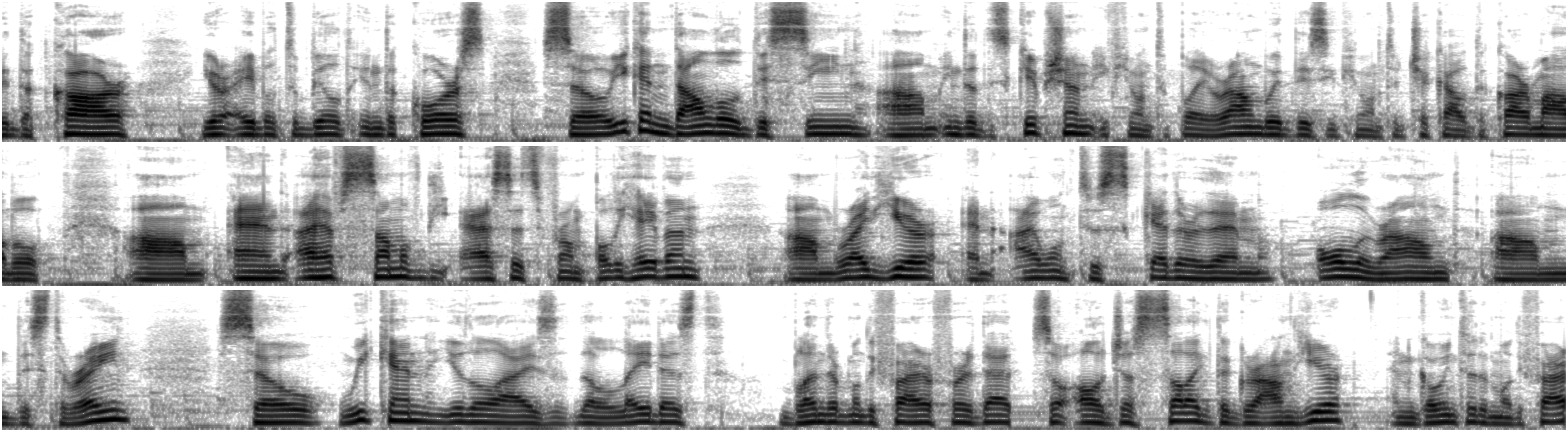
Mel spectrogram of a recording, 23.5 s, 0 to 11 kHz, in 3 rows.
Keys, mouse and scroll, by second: 8.5-8.9 scroll down 4, 9.7 scroll down 1, 10.0 middle click, 10.5-10.9 shift+middle drag, 12.4-13.1 shift+middle drag, 14.8-15.5 scroll up 2, 20.6 click, 21.3 click, 22.8 click.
